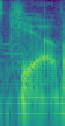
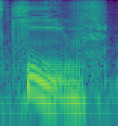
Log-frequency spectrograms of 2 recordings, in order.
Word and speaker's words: Kyiv: Embassy in Kiev, or what used to be pronounced as Kiev. I guess it's Kyiv now.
